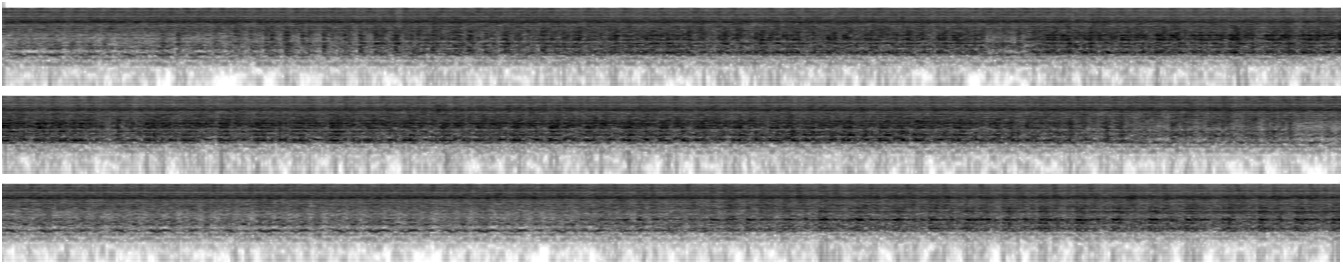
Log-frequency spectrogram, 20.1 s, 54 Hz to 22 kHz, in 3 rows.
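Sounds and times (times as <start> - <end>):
bandsaw cutting wood: 0.7 - 20.0.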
